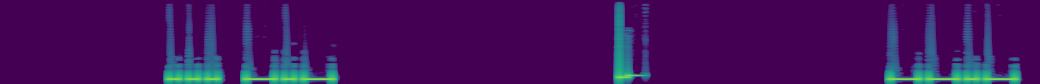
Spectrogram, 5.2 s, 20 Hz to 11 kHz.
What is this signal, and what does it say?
Morse code, heard as a keyed tone, about 25 wpm, 700 Hz. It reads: SK Q
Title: Canadian Provinces and Territories 25wpm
